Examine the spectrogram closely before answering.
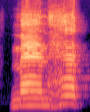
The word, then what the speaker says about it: Manhattan: Manhattan, Manhattan, Manhattan.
